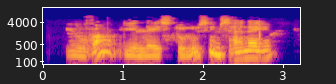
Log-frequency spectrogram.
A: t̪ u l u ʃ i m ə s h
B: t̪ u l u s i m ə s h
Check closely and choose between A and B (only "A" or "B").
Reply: B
